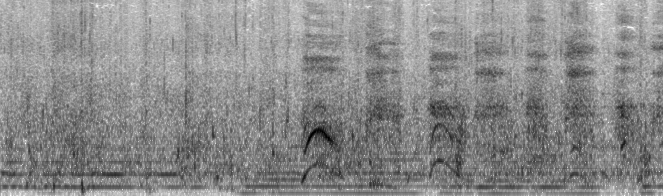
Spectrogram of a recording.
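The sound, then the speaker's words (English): Oars dip and splash through water at a steady rowing pace as a boat is rowed as fast as possible, each stroke a soft wet burst over a constant watery wash, with a low hum and a few faint creaks. “Fairies and elves jumped back to their boat and rowed as fast as they could”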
